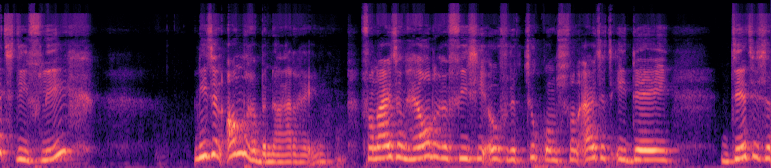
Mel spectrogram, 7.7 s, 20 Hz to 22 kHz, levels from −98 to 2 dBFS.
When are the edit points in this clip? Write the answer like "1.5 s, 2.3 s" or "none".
3.5 s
